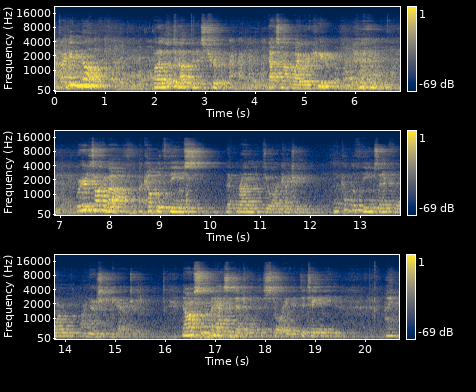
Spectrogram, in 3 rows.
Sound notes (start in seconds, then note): 0.0 audience laughs; 5.6 laughs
